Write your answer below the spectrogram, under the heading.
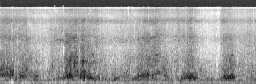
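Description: Wind buffeting the microphone with a low rumble, over small waves lapping at the shoreline in soft surges about once a second.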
